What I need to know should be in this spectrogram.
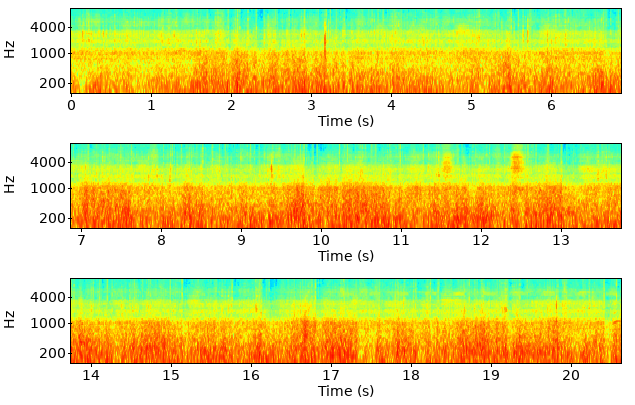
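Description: Wind buffets a microphone while riding outdoors.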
